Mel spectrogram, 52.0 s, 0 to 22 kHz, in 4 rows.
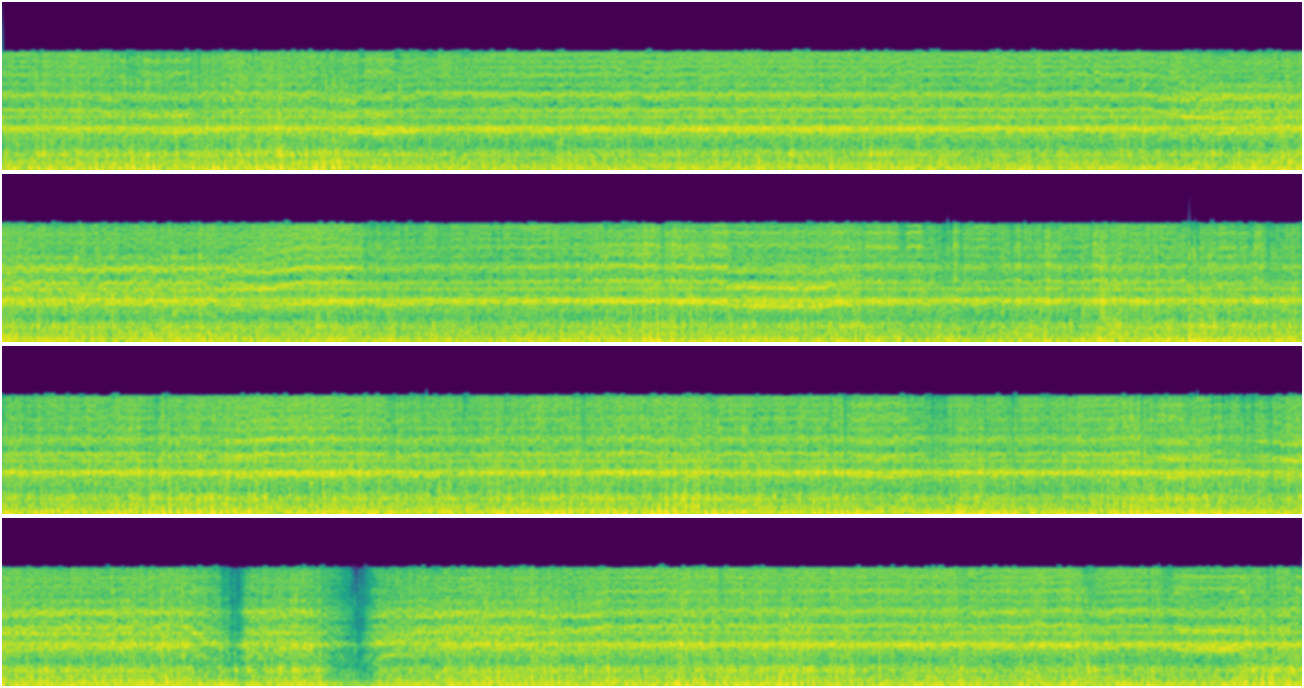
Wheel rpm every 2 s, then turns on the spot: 220, 230, 230, 240, 230, 230, 190, 200, 220, 240, 220, 230, 230, 230, 230, 230, 240, 230, 230, 210, 140, 130, 210, 230, 230, 220.
none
